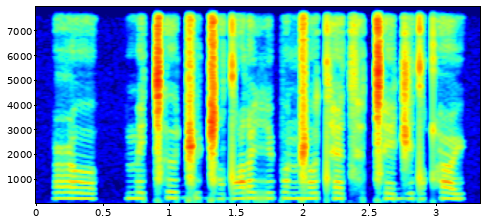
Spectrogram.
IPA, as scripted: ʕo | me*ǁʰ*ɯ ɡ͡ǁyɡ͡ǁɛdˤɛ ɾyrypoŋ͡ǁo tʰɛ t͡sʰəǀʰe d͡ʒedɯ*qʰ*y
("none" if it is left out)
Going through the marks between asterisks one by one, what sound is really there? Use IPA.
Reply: ǀʰ, qʰ

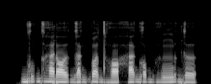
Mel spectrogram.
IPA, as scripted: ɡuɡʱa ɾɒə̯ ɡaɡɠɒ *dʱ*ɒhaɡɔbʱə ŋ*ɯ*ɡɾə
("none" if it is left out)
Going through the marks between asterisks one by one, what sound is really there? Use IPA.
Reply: dʱ, ə

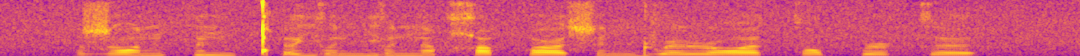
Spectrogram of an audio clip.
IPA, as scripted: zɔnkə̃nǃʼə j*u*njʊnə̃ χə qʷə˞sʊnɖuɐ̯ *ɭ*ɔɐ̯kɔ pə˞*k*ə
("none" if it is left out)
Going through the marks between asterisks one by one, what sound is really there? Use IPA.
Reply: ʊ, ɭ, k

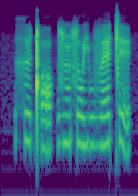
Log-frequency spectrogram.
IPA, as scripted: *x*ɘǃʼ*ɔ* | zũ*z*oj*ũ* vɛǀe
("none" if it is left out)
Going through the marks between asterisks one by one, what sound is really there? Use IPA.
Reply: x, ɔ, s, u

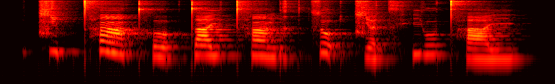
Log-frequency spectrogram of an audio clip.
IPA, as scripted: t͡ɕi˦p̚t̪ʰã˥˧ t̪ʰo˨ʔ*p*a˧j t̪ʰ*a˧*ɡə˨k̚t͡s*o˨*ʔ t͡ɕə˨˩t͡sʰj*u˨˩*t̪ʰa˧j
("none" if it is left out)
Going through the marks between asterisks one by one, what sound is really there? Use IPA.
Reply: t̪, ã˧, o˦, u˦

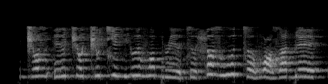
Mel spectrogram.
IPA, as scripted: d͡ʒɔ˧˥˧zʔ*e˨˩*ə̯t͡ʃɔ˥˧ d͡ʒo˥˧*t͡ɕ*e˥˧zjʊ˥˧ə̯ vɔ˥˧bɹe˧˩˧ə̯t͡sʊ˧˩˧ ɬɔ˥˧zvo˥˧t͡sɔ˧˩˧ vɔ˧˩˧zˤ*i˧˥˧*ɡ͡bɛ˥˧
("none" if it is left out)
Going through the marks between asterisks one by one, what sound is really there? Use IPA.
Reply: e˧˥˧, t͡ɕ, i˧˥˧

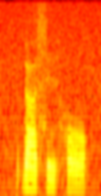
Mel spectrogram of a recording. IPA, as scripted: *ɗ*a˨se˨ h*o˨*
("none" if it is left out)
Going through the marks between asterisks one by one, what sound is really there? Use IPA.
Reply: ɗ, ɔ˨

